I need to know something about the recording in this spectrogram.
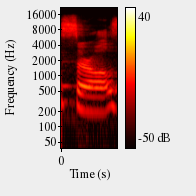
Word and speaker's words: Surls: And I'm Surls. It's spelled like curls, but with an S, just to keep it really simple for everybody.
